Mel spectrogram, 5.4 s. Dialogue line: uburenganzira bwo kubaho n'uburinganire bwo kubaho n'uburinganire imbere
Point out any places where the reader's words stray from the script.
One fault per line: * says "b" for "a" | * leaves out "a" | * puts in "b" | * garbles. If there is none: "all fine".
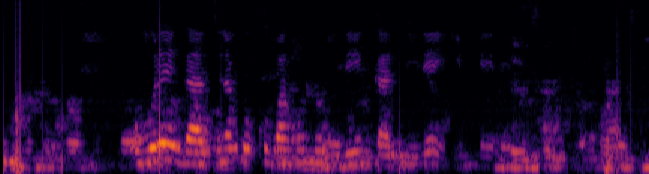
* leaves out "bwo kubaho n'uburinganire"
